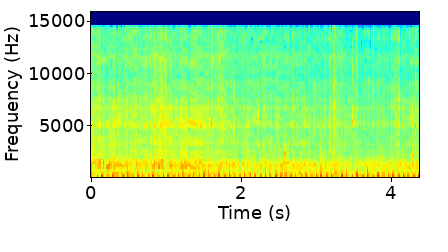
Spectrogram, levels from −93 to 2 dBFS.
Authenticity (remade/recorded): remade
